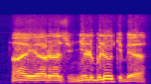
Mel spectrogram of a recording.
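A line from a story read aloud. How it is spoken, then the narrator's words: Angry bark. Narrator (Russian): рявкнул Шаваль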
